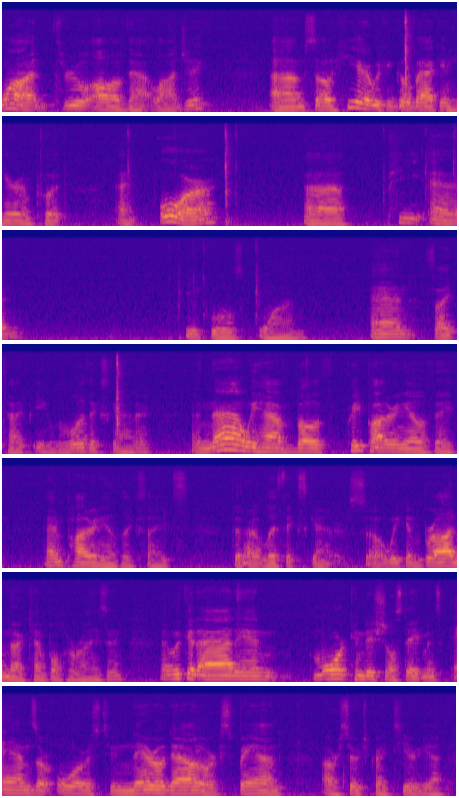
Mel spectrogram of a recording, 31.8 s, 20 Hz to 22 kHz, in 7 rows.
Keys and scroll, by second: 0.6 typing, 5.7-6.6 typing, 8.5-8.9 typing, 10.7-11.7 typing, 14.9 typing.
